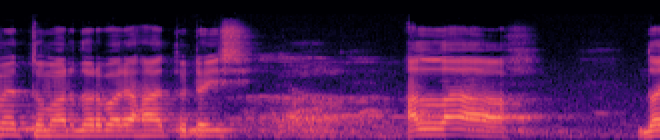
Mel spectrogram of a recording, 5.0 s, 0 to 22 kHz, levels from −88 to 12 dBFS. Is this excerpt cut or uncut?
uncut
